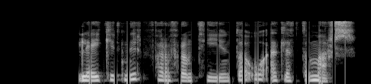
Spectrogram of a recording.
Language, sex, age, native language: Icelandic, female, 40-49, Icelandic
